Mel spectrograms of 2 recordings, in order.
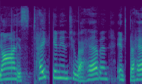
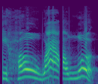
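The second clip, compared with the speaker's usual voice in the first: higher, louder burst of wonder; excited behold; 6 semitones higher, 9 dB louder, much slower than usual. Acted. Preacher voicing the elder to John, excited and loud. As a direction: cry out behold as if seeing it.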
